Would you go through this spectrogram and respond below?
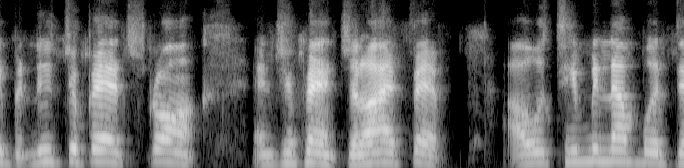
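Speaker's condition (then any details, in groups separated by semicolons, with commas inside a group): Brain bruising; speech bad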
